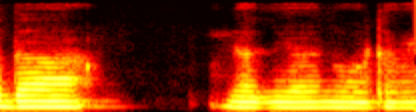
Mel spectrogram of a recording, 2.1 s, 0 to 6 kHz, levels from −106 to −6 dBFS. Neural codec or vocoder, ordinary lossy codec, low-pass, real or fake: codec, 32 kHz, 1.9 kbps, SNAC; Opus, 64 kbps; 5.4 kHz; fake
